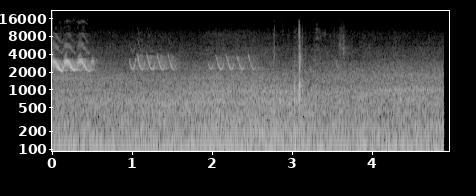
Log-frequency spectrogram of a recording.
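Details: Songbird heard outside a studio, giving three short phrases of quick, rolling trilled notes, the first loudest and the later two softer, against a steady background hum.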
